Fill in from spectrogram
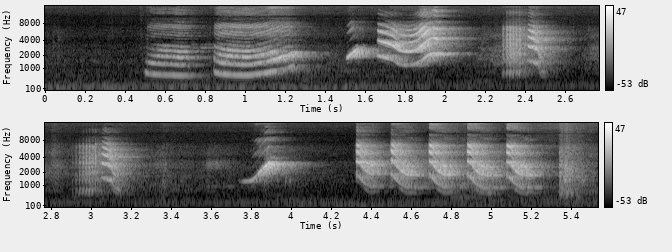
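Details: Pet Alexandrine parakeet mimicking words: rising, speech-like squawks and whistled notes, ending in a rapid run of about six harsh, repeated syllables, with a low background hum.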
